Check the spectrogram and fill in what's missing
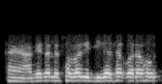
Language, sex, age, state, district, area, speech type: Bengali, male, 18-30, West Bengal, Purba Medinipur, rural, conversation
